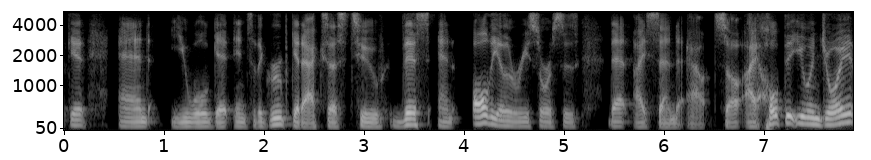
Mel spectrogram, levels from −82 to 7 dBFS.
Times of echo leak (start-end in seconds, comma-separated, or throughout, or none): none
